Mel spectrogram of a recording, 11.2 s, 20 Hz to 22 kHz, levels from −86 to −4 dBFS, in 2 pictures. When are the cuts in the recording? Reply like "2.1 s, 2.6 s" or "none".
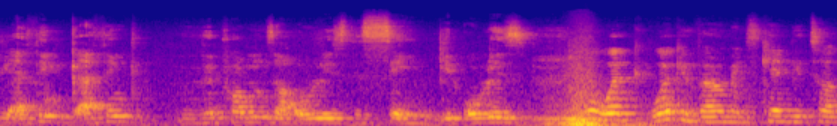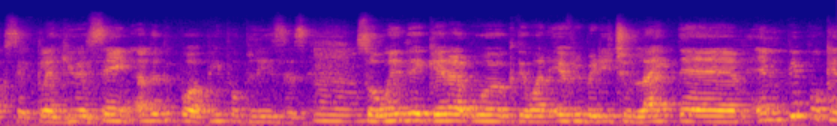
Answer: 3.6 s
